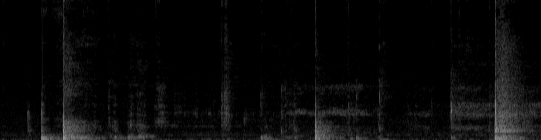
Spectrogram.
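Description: Plastic Lego Technic parts clicking and knocking as the motorised model, built on a battery box, is handled and set down on a wooden table. A handful of separate knocks, the loudest about half a second in and near the end.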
